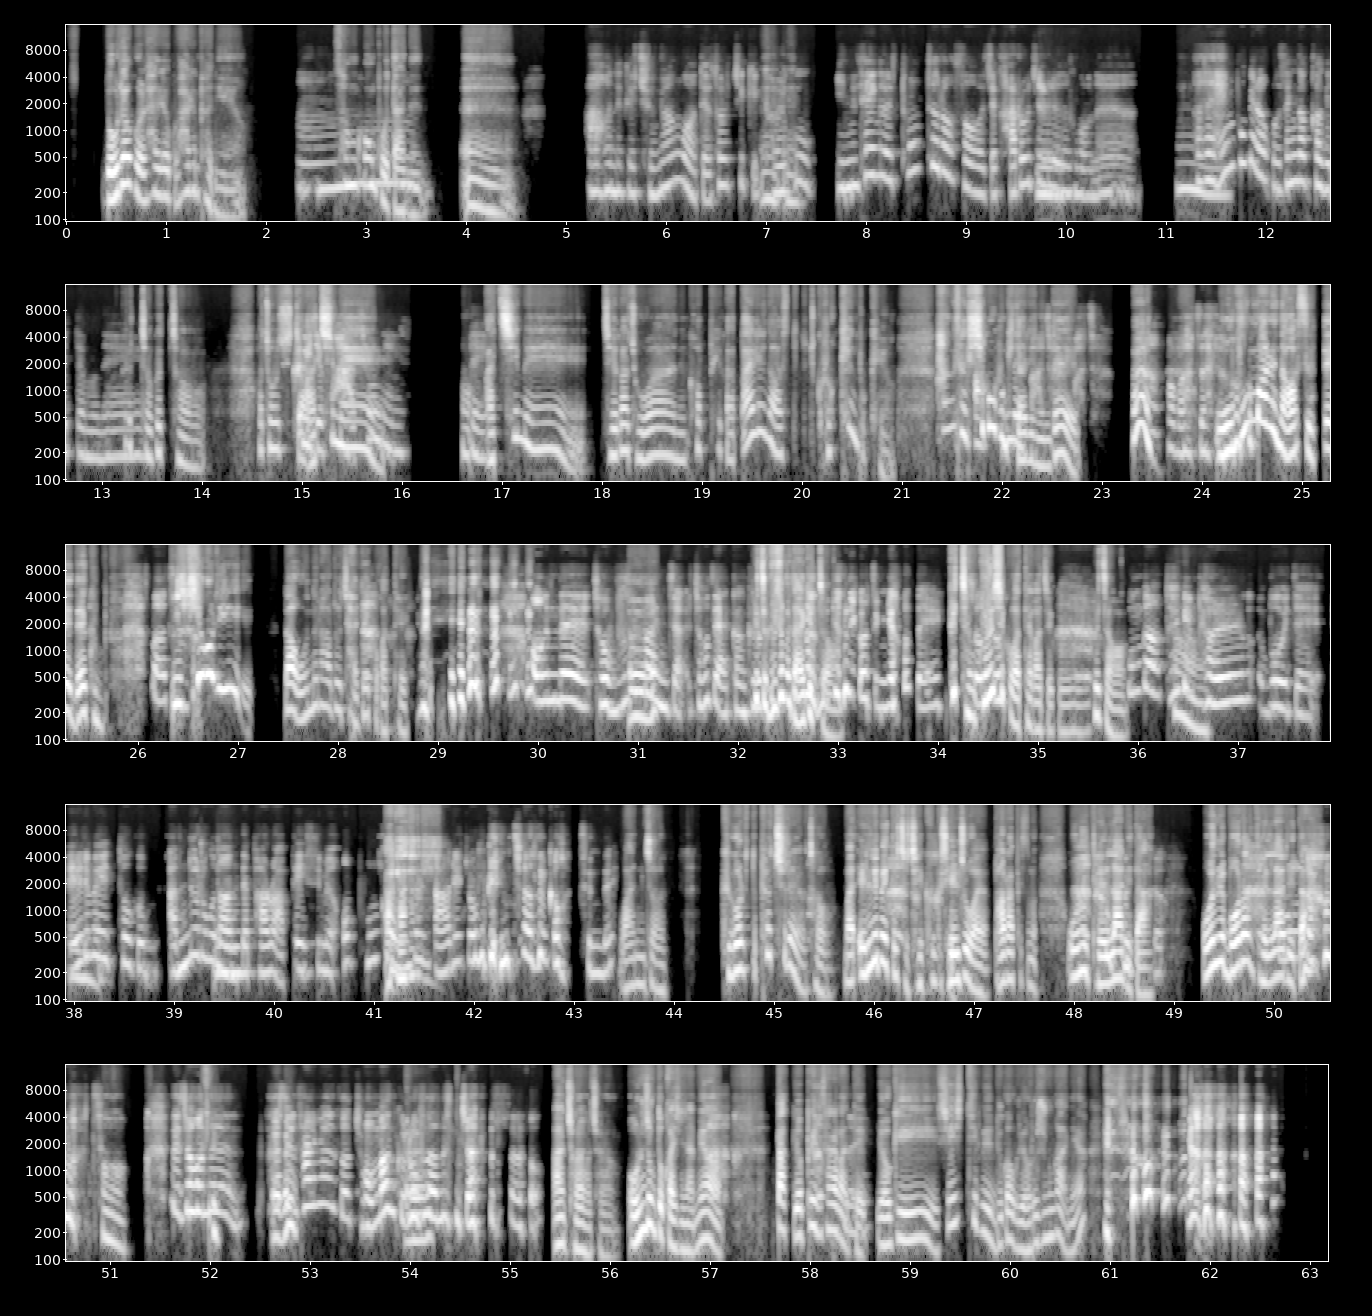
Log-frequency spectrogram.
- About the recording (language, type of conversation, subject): Korean, unstructured, 성공과 행복 중 어느 것이 더 중요하다고 생각하시나요?
- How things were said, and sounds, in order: other background noise; laughing while speaking: "맞아요. 맞아요"; laugh; laugh; laughing while speaking: "이런"; laughing while speaking: "어 근데"; tapping; laughing while speaking: "생각하는 편이거든요"; laughing while speaking: "괜찮은 것 같은데.'"; laugh; laughing while speaking: "어 맞아요. 뭔가 맞아. 근데 저는"; laughing while speaking: "날이다.'"; laugh; laughing while speaking: "줄 알았어요"; laugh; laughing while speaking: "이러"; laugh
